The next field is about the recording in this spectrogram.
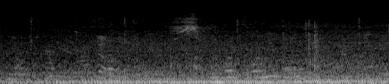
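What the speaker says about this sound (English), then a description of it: "Be careful with the cars now." Cars rumble past on a busy city street in Santiago, their steady traffic noise close and loud, with people chatting over the passing vehicles during a walking tour.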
